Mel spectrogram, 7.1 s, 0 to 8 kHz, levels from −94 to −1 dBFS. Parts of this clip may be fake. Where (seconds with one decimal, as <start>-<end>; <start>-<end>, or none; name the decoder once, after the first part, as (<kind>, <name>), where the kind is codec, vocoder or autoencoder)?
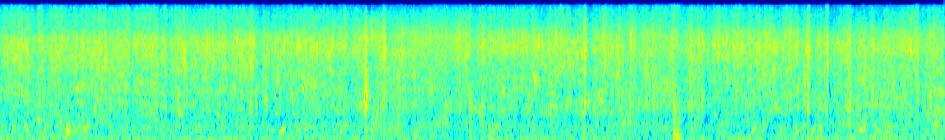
2.6-3.6 (codec, ZipCodec); 4.7-5.2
